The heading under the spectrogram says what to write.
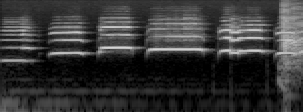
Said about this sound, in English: We need to get you a better instrument, though, because God almighty, tin whistle.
